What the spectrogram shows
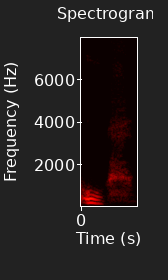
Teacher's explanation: दूसरे प्रकार का जो ध्वनि है आवाज है वह है दीर्घ ऊ तो लंबकालिक ज्यादा समय के लिए तो उसकी गणना होती है दो मात्रा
